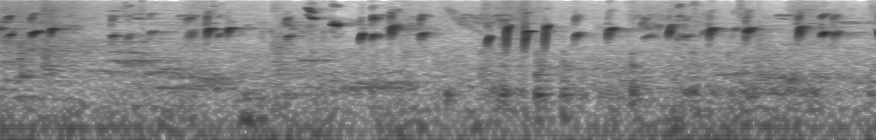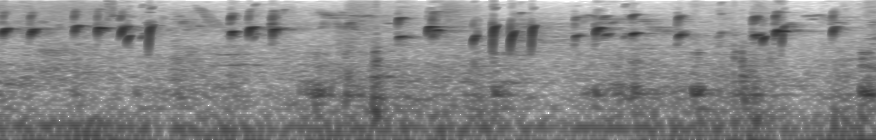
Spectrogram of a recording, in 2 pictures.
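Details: European goldfinch kept in a cage, delivering batbata-style song, a steady run of sharp, high, liquid twitters and short buzzy notes repeated without break for nearly nine seconds.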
